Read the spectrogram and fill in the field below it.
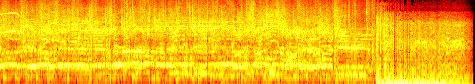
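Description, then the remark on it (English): A crowd of young Israelis in Tel Aviv sings and chants loudly in celebration for several seconds. It is cut off by a sudden heavy explosion from the bombing of Gaza, a deep roaring blast that rumbles on through the final two seconds. “And so I thought back to that horrible day watching a scene at the beginning of your film showing also something horrible, this devastating bombing of Gaza on the one hand, and then in Tel Aviv, crowds of young Israelis celebrating.”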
